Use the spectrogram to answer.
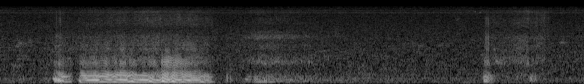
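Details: Sleeping female cat snoring very heavily: a loud, buzzing, fluttering inhaled snore followed by quieter rough breaths and a short snort.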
